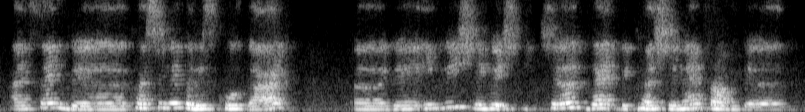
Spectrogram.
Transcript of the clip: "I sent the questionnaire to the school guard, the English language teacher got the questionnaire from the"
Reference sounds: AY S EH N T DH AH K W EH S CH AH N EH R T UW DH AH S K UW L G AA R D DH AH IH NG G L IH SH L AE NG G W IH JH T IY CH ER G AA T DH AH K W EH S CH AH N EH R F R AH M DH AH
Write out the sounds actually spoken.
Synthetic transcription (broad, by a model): AY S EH N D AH K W EH S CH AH N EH T UW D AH S K UW L G AA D D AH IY NG G L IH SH L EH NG G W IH CH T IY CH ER G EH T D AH K W EH S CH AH N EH F R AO M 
